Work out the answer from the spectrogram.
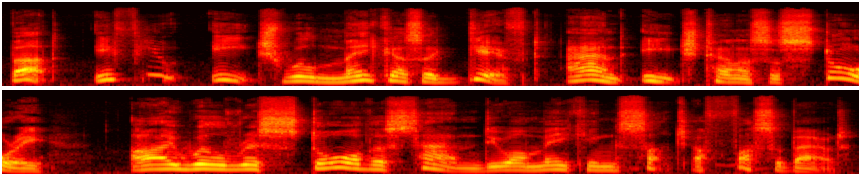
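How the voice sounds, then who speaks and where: Man as bold little boy, raised pitch. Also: big pitch swings, unhurried, darkish tone. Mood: bargaining. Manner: bold, bargaining. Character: Max, stubborn cheeky little boy. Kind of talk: storybook character reading.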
